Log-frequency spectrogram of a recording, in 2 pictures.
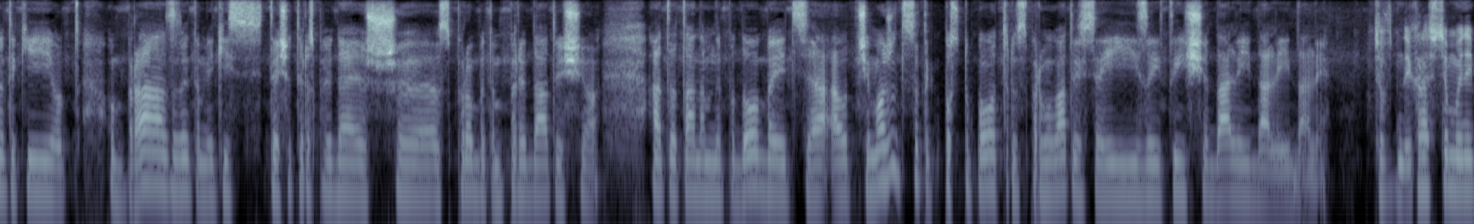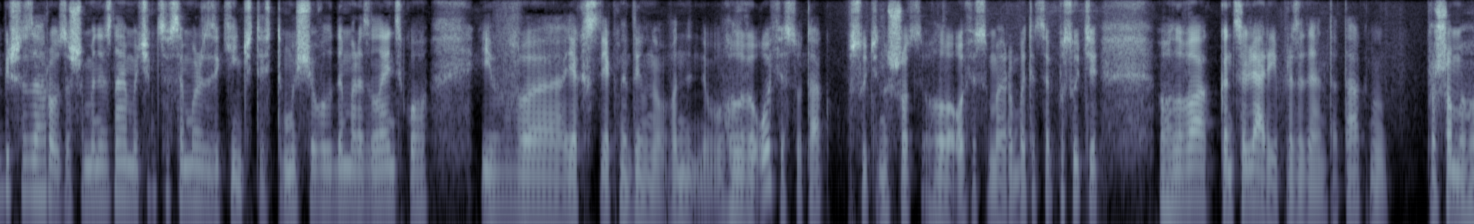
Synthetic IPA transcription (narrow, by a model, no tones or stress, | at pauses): ɛt̪ɐkʲijiɔt̪ɔbɾɑzɪt̪ɑmjɐkʲisʲt̪ɛʃt͡ʃɔt̪ɪɾʔɔspɔʋʲid̪ɑjeʃspɾɔbɪt̪ɑmpeɾed̪ɑt̪ɪʃt͡ʃɔɐt̪ɐt̪ɑnɑmnɛpɔd̪ɔbɐjet͡sʲːɐʔɐ̰ɔt̪̚t͡ʃɪmɔʒɛt̪sɛt̪ɑk̚pɔst̪ʊpɔʋɔt̪ɾɐnsfɔrmʊʋɑt̪ɪsʲɐizɐjt̪ɪʃt͡ʃɛd̪ɑlʲiid̪ɑlʲiid̪ɑ̰lʲḭ | t̪ɛwjɐkɾɑsw̥t͡sʲɔmʊjɛnɐjbʲilʲʃɐzɐɦɾɔzɐʃt͡ʃɔmɪnɛznɑjemɔt͡ʃɪmt̪sɛwsɛmɔʒɛzɐkʲinʲt͡ʃɪ̥t̪ɪsʲt̪ɔmuʃt͡ʃɔʋɔlˠɔd̪ɪmɪɾɐzelˠɛnʲsʲkɔɦɔiwjɐksjɐkned̪ɪwnɔ̰ʋɔnɪɦɔlˠɔʋɪʔɔfʲisʊt̪ɑkpɔ̥sutʲinuʃt͡ʃɔɛ̰ɦɔlˠɔʋɑ̰ʔɔfʲisʊmɑjɛɾɔbɪt̪ɪt̪sɛpɔsutʲiɦɔlˠɔʋɑkɐnt̪selʲaɾʲijipɾezɪd̪ɛnt̪ɐt̪ɑknu | pɾɔʃɔmɪɦ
